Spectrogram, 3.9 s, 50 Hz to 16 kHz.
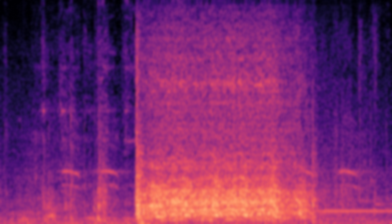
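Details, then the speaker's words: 2002 Dodge Stratus with a new battery that cranks but won't start: the starter spins the engine quickly and evenly for under two seconds with no firing. The mechanic suspects no compression and moves to check the timing belt, unconfirmed. "that sounded uh kind of like I a hear no compress no compression or nothing that's what exactly what it sounded like"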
